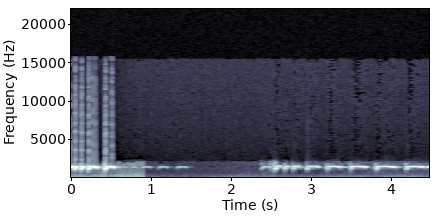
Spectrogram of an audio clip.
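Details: A female zebra dove calls a male at night: loud quick coos, a pause, then a steady row of clear repeated notes about four per second.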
